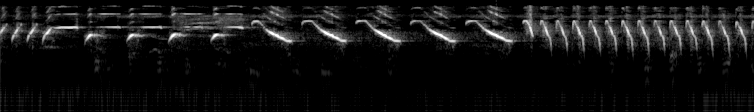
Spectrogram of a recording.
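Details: Canary, warning calls delivered quickly: clipped high chirps, a series of loud downward-sweeping whistles spaced roughly every third of a second, then a dense fast trill of rolled notes.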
